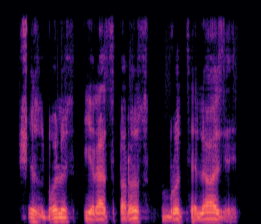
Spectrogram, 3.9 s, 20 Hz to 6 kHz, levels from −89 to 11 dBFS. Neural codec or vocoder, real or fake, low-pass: none; real; 5.4 kHz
